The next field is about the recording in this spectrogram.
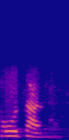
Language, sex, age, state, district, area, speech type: Marathi, female, 18-30, Maharashtra, Mumbai Suburban, urban, conversation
